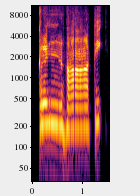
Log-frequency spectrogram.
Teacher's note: When we pronounce it, the hakara with nakara is pronounced as grinhati.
